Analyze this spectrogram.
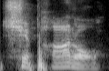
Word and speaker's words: Chipotle: pronounced Chipotle.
